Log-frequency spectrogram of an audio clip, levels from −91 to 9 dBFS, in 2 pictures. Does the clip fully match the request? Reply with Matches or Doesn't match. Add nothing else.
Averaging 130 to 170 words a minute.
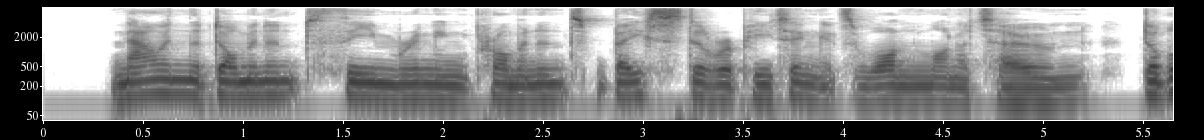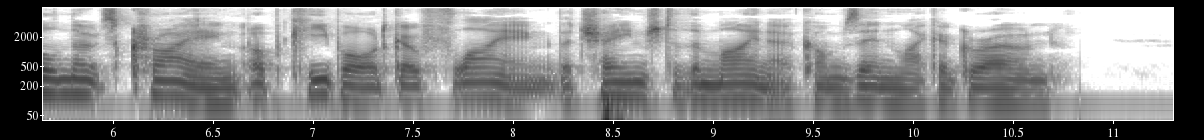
Matches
